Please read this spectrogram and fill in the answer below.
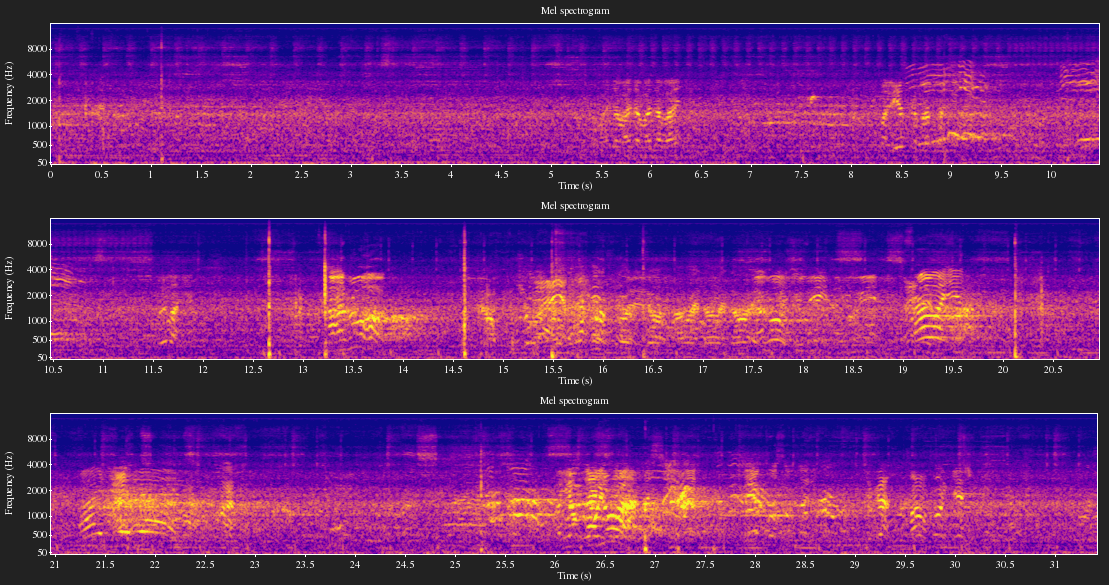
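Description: Footballers' shouts and calls across a large inflated sports dome, with a few sharp ball kicks, the loudest a little before halfway and around halfway, over a steady low rumble.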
